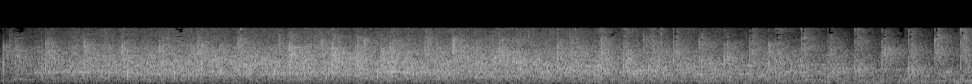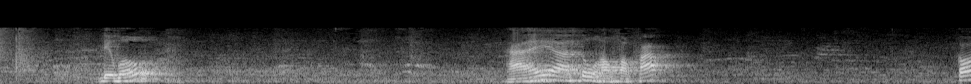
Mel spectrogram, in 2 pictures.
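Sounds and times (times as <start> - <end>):
audience applause: 0.0 - 10.3
speech: 10.8 - 11.4, 14.8 - 16.5, 19.3 - 19.4.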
